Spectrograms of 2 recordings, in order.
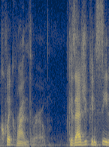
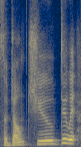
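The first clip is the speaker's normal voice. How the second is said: ordinary talk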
